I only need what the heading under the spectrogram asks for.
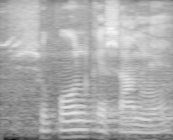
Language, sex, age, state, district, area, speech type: Maithili, male, 45-60, Bihar, Supaul, rural, spontaneous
